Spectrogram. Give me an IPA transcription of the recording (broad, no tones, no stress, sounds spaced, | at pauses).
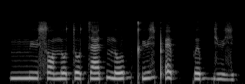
mː y s ɔ n o t o t æ t n o b kʼ y z pʼ ɛ pː ɘ b d y z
